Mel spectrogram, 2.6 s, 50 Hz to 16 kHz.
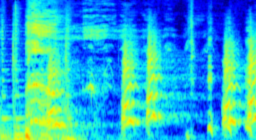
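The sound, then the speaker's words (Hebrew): A dog barks repeatedly on a track, track 3 on side B of a Bank Discount compilation record edited by Ilan Ben Shahar: a long, loud opening bark, then a string of shorter, sharp barks in an uneven rhythm, with no one talking. “בוודאי ובוודאי זוכר את קטע מספר 3 בצד ב' של האוסף, שנקרא …, ומבצע אותו... כלב.”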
